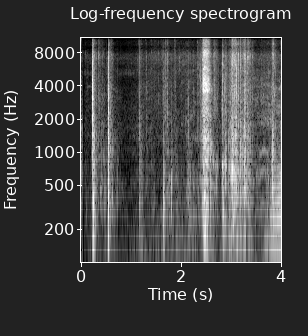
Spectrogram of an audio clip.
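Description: Wire-mesh cage traps clicking and rattling as juvenile squirrels scramble from a colony trap into a cage trap. Two sharp clicks come just after the start, then irregular scraping and rattling, loudest about halfway through.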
